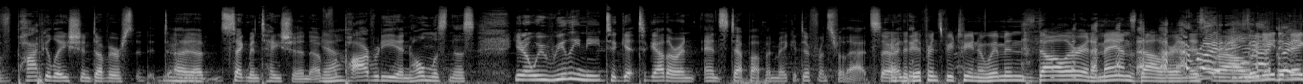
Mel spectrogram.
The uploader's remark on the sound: Join VoiceAmerica and Special guest Hosts as we Broadcast Live form the Largest Women's conference in the USA! We will be live for 2 days bringing you all the event action, keynote speakers and VoiceAmerica hosts.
